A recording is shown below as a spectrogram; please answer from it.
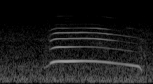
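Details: A male blue lynx mitted Ragdoll cat outdoors on a post, sniffing at something in a tree, possibly birds or a squirrel, gives one drawn-out meow that holds steady, then slides down at the end.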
